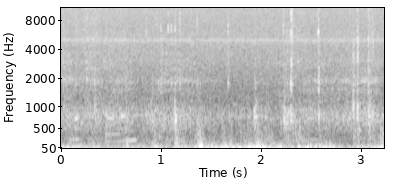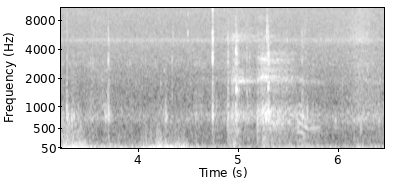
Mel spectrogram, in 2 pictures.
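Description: Handling noise of RC battery leads being unplugged and multimeter probes clipped on: a few light clicks over an uneven low rumble.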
